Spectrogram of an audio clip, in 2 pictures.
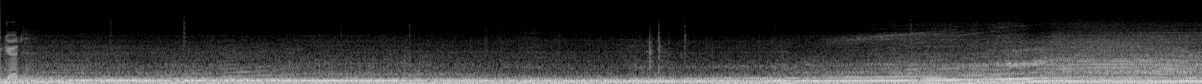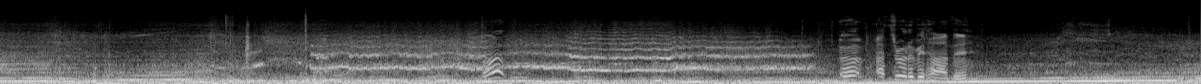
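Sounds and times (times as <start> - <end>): turbocharged car engine revving: 7.6 - 24.0.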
